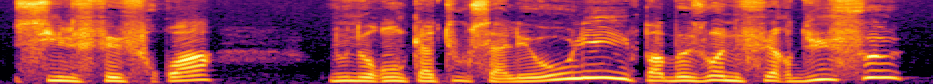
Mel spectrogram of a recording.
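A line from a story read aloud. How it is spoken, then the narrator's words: Boy grumbling. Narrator (French): grommela le garçon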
